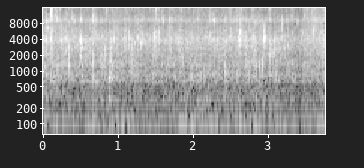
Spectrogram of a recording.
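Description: Small tangra fish fry in hot oil for a small-fish curry, a steady dense sizzle holding close and even throughout with occasional faint pops and no talking.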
